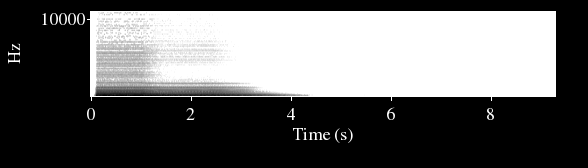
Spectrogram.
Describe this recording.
A soft organ sting.
atmosphere, chord, melodic, music, musical, organ, stab, stabs, sting, transition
